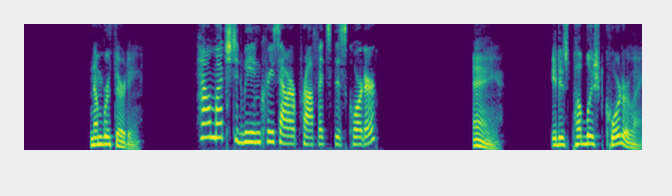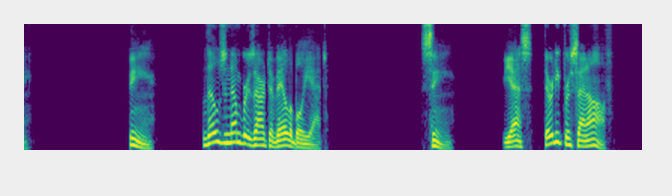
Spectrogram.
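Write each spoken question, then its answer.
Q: How much did we increase our profits this quarter?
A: B: Those numbers aren't available yet.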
